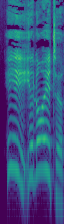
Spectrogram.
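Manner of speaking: high, loud, drawn-out hail; calling out. A narrator's reading. Cat hails the woodcutters in the forest, calling out. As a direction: holler slowly to get their attention. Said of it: "rief der Kater".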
